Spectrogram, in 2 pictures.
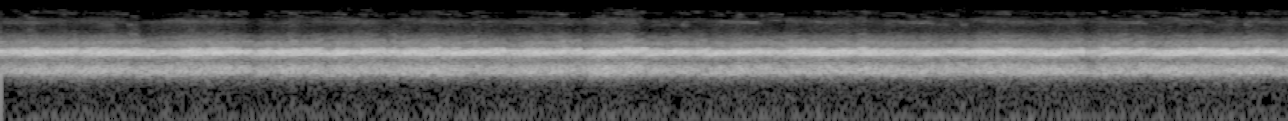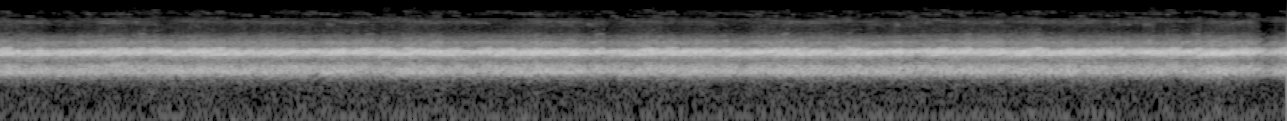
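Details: Chorus of singing frogs: countless overlapping trilling voices merge into one continuous high buzzing wall of sound, level and unchanging from start to finish, nothing else audible.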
